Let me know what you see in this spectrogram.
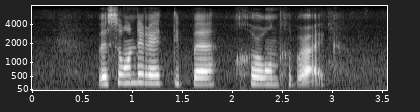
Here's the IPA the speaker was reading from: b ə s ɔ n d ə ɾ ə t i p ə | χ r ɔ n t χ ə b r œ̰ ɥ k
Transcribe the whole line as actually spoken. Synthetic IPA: b ə s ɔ n d ə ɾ ə t i p ə | χ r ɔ n t χ ə b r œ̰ ɥ k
